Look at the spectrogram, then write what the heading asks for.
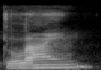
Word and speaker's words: climb: They climb tall tree. এখানে beta silent.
